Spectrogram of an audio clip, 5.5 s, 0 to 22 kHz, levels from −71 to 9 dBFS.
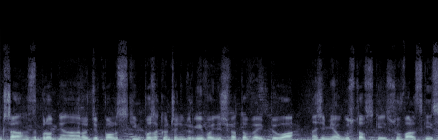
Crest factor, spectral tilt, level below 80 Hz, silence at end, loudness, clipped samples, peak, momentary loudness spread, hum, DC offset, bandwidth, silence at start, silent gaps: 16 dB; -6 dB/octave; -36 dBFS; 0 s; -19 LUFS; under 0.1%; -2 dBFS; 3 LU; none; under 0.1%; 14.5 kHz; 0 s; none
